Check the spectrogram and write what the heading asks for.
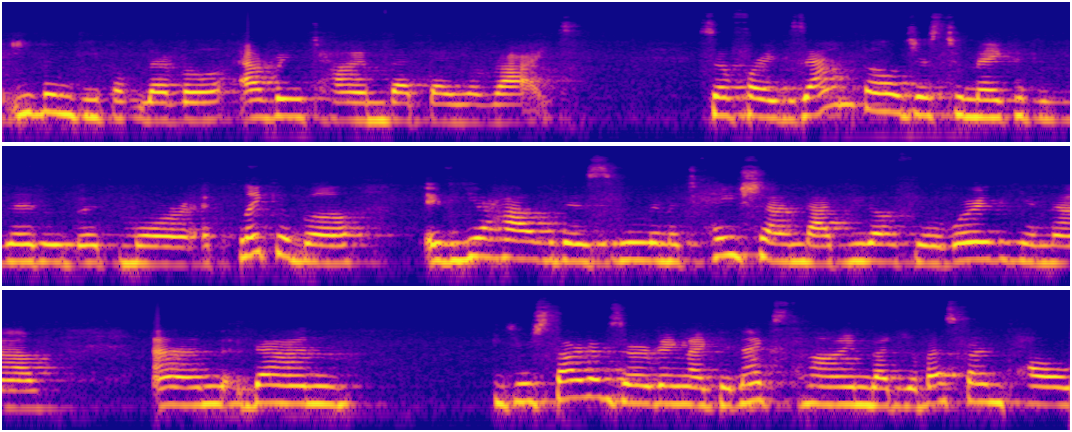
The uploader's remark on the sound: I want to excuse myself for the sound quality of this episode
